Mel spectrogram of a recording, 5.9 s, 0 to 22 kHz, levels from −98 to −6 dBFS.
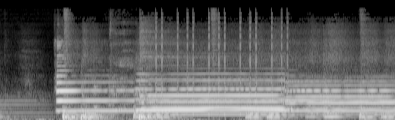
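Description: From 2.33 to 4.32 s, GSM signalling bursts break in. A nearby 2G phone is exchanging short radio bursts with its network, and the audio circuit rectifies them. The result is a galloping dit-dit-dit of short 217 Hz buzzes, sitting somewhat below the main sound.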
